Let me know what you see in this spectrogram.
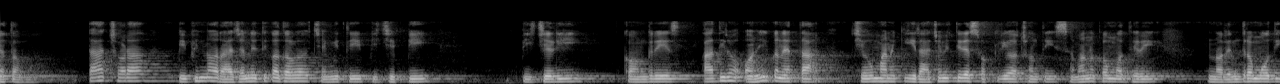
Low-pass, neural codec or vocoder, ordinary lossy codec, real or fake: none; codec, 16 kHz, 6 kbps, DAC; none; fake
